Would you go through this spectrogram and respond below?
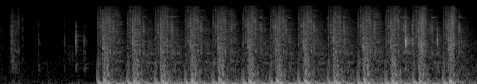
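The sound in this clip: Gunfire in the video game Fortnite: after a quiet opening second, many rapid shots crack out in a dense, loud burst that runs to the end.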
